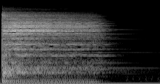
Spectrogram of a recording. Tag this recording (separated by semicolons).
live; heavy; splash; drums; crash; hit; e; ride; rock; cymbal; funk; metal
